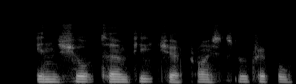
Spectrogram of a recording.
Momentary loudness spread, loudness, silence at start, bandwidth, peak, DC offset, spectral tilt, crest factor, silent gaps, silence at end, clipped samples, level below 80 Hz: 7 LU; -35 LUFS; 0.35 s; 7.2 kHz; -16 dBFS; under 0.1%; -6 dB/octave; 18 dB; none; 0.05 s; under 0.1%; -74 dBFS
